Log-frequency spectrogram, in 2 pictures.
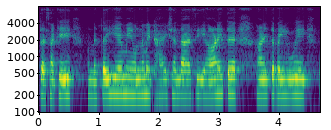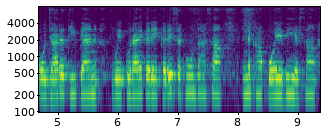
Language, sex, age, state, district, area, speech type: Sindhi, female, 45-60, Gujarat, Surat, urban, spontaneous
